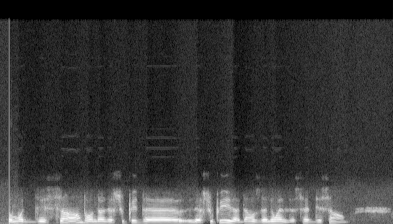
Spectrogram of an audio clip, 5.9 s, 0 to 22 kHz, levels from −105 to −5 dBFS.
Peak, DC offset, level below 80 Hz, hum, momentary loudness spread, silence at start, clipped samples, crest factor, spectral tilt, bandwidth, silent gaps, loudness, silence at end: 0 dBFS; under 0.1%; -56 dBFS; none; 11 LU; 0.15 s; under 0.1%; 14 dB; -8 dB/octave; 3.9 kHz; none; -14 LUFS; 0.1 s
